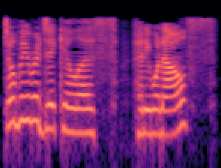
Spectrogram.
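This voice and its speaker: A fussing bride in an audiobook, played by a woman narrator, talks in a raised, chirpy pitch. She is brisk, bossy and insistent, on a slightly muffled recording. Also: no echo, close to an everyday voice. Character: bossy, brisk, fussing bride organizing her bridal party.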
